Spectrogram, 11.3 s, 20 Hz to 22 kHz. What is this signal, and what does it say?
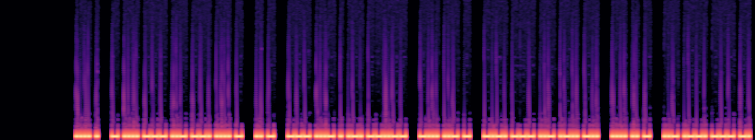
Morse code, heard as a keyed tone, about 40 wpm, 700 Hz. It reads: HE THOUGHT IT OVER, BUT COULD HIT UPON
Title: Sentences from Top 1200 Words 40wpm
